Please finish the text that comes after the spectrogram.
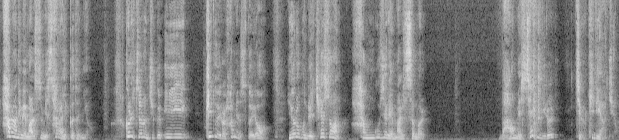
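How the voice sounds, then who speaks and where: An older man leads a livestreamed prayer meeting, his voice rising and falling in a lively, animated way. He slows right down to recite Bible verses in English and thanks viewers by name as he goes. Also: sits high. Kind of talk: livestreamed devotional talk.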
